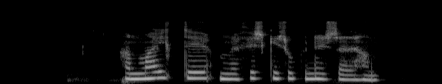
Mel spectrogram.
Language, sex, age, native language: Icelandic, female, 30-39, Portuguese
